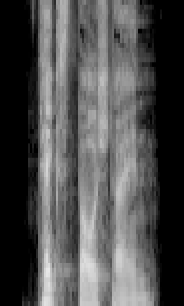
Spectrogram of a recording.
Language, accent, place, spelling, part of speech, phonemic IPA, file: German, Germany, Berlin, Textbaustein, noun, /ˈtɛkstˌbaʊ̯ʃtaɪ̯n/, De-Textbaustein.ogg
- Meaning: boilerplate, text module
